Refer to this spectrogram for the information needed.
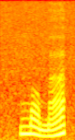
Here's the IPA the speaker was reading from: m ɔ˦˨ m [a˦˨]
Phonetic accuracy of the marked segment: incorrect: a˨˥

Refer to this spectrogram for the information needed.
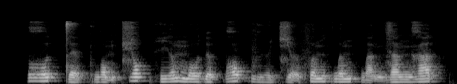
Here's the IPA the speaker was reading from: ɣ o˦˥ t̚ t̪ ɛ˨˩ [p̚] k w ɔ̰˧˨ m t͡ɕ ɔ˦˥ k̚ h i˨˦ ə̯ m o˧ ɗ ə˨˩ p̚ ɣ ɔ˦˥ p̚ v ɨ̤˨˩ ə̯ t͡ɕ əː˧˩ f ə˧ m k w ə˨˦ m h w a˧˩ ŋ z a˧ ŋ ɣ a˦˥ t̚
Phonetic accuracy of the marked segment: correct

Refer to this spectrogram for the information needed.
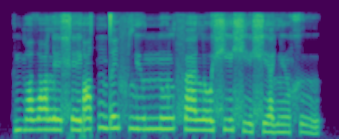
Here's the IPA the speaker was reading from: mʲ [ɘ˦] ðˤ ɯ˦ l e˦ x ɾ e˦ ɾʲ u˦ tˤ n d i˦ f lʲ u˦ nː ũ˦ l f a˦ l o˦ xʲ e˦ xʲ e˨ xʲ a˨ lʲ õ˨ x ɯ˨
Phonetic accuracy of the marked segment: correct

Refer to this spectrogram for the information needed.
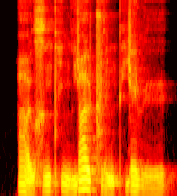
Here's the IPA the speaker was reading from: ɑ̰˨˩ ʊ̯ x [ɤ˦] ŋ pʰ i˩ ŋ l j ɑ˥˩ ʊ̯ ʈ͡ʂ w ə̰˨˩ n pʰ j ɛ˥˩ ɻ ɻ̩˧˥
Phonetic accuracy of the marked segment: correct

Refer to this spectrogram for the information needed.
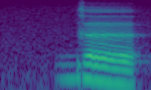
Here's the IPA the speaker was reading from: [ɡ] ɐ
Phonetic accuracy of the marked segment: correct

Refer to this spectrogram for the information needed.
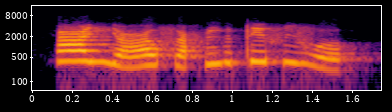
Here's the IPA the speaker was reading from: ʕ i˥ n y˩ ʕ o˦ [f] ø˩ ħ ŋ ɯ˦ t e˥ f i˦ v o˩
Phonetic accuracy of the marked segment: correct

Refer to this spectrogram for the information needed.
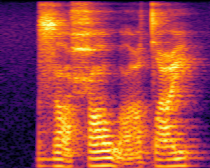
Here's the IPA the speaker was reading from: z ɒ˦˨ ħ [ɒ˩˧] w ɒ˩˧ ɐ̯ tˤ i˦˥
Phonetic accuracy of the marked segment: incorrect: ɒ˦˥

